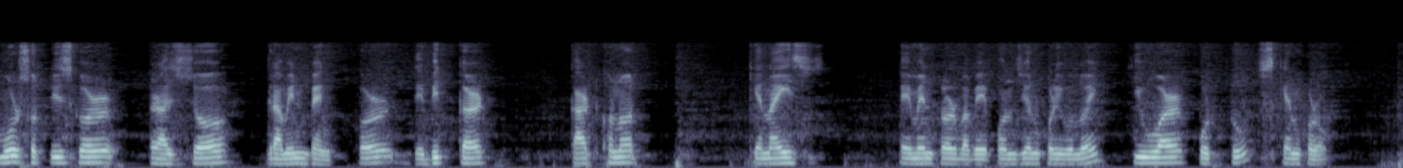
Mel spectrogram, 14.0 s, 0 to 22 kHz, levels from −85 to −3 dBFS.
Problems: background sounds at intervals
